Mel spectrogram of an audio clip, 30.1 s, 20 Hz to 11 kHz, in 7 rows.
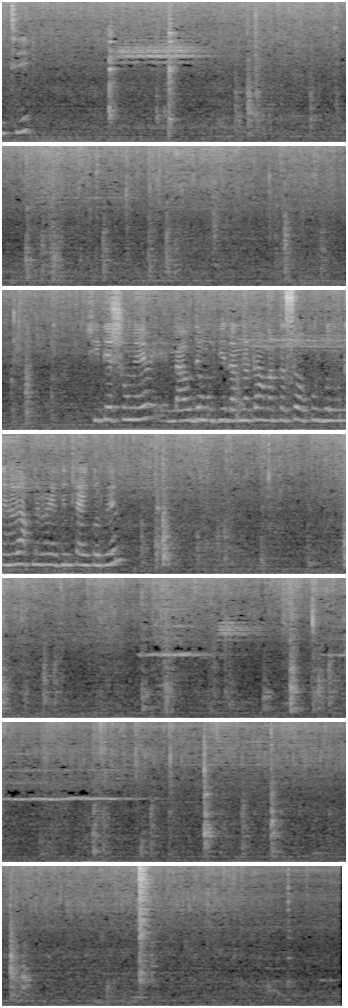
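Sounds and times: chicken sizzling in oil: 0.0s - 30.0s
spatula scraping a pot: 14.7s - 24.6s.

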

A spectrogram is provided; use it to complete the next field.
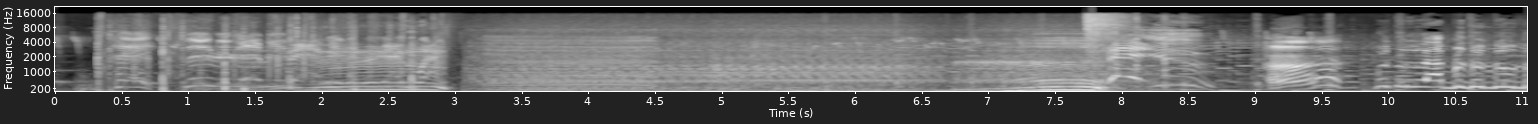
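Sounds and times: cow mooing: 1.8s - 8.0s
tractor engine idling: 3.0s - 9.0s.

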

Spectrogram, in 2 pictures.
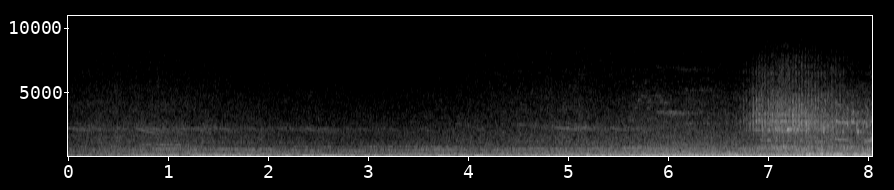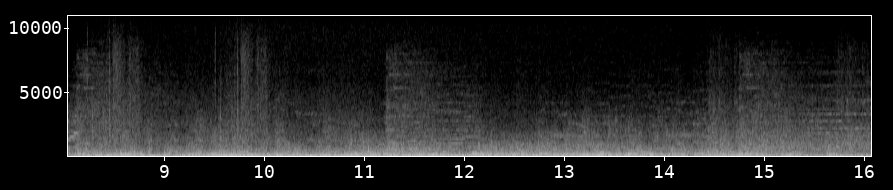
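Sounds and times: low rumble: 6.1s - 16.0s.

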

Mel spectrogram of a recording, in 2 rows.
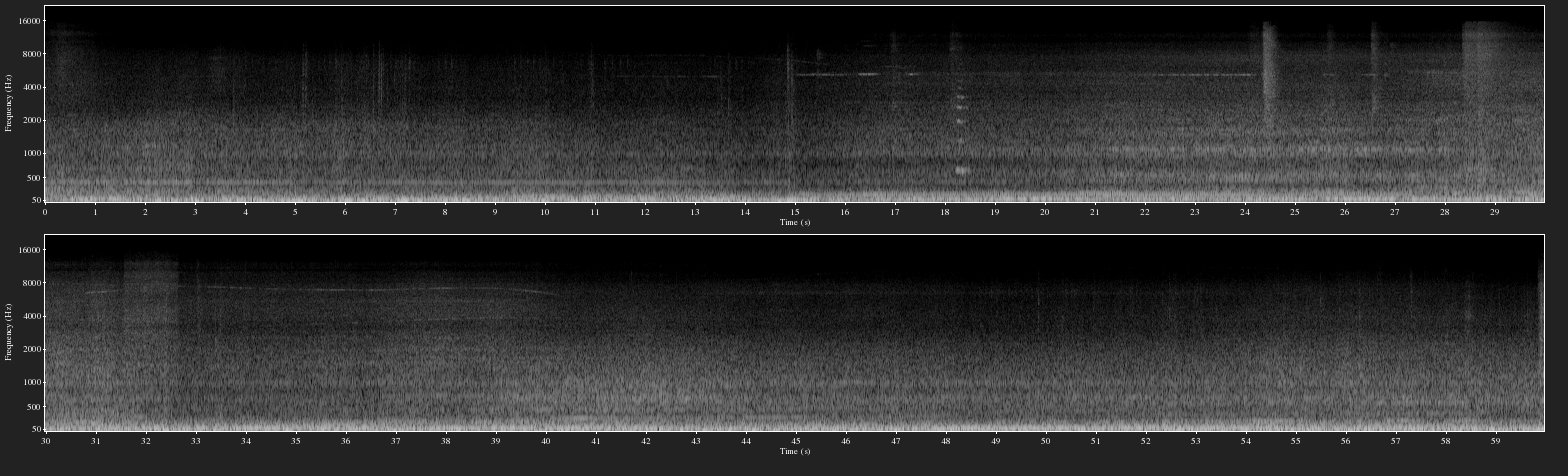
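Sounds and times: bus air brakes hiss: 24.2s - 24.8s, 28.3s - 29.5s, 31.4s - 32.7s.

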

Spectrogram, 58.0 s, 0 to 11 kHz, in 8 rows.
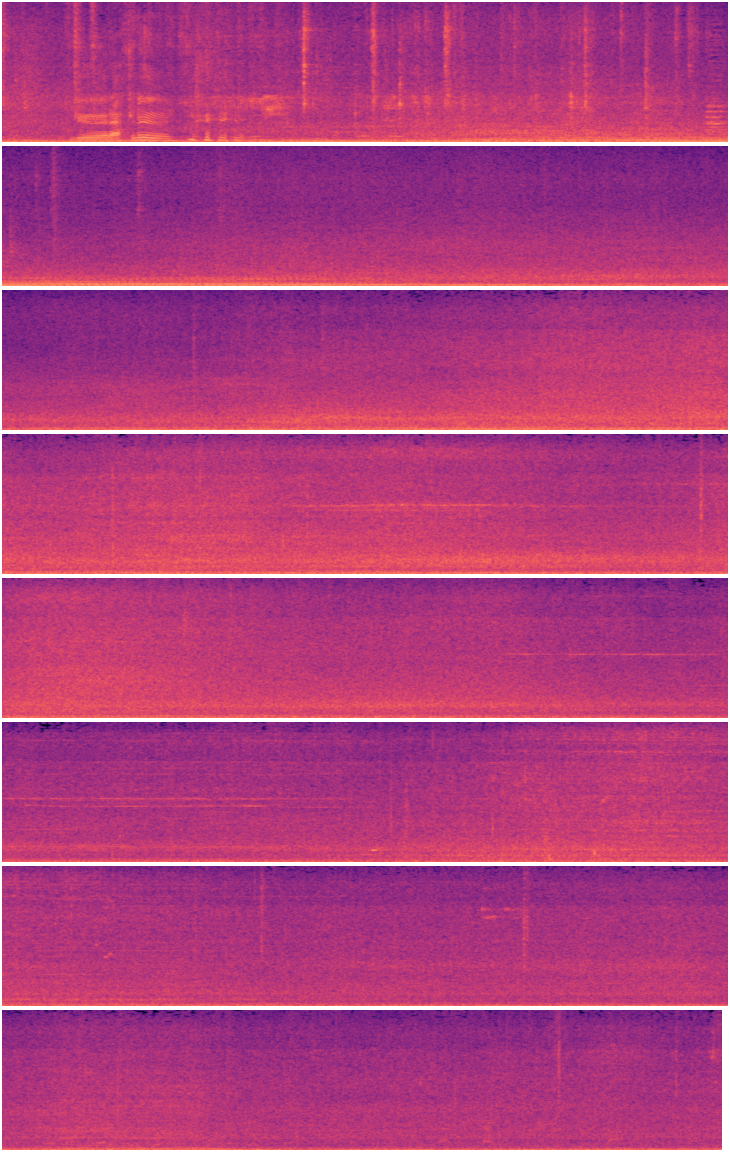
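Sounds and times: cars driving past: 0.0s - 58.0s
close vehicle engine hum: 0.0s - 58.0s.

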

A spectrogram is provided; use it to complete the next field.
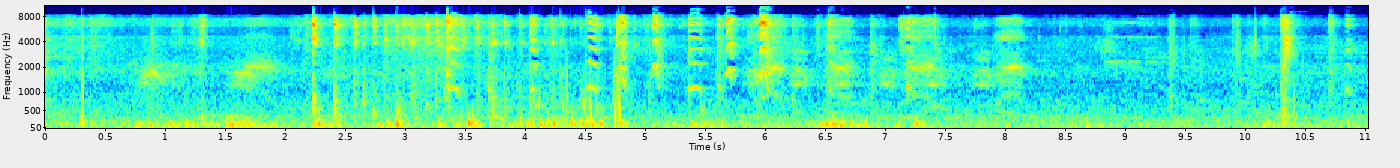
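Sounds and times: squeaky toddler shoes: 3.4s - 7.4s, 10.2s - 11.0s.

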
